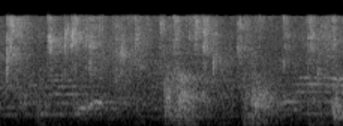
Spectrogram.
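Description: Indistinct voices of onlookers with a crackly background hash, and two brief louder bursts of sound past the middle.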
